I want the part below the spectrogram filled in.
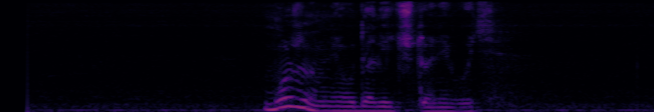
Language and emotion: Russian, sad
